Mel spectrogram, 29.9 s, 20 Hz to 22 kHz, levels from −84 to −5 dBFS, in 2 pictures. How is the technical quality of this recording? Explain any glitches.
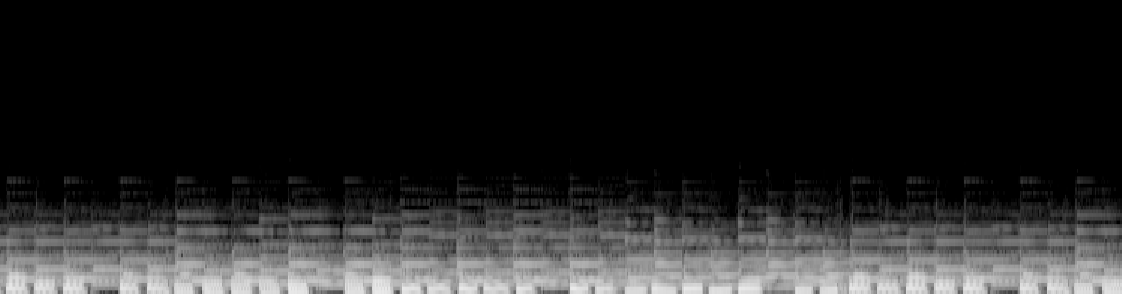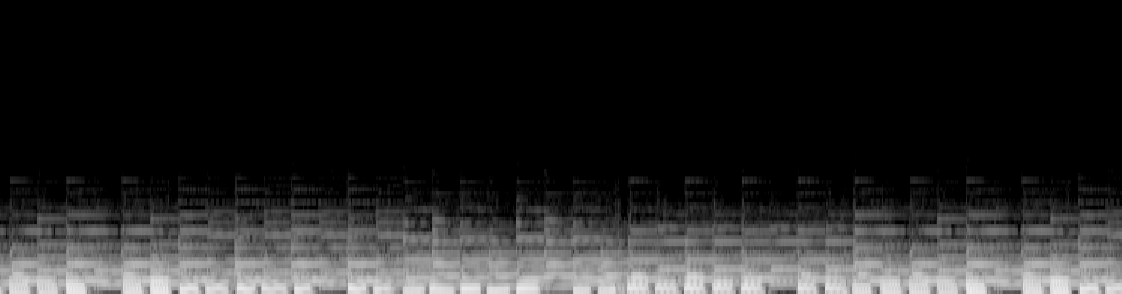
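The technical quality of the recording is good, with no glitches to explain.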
